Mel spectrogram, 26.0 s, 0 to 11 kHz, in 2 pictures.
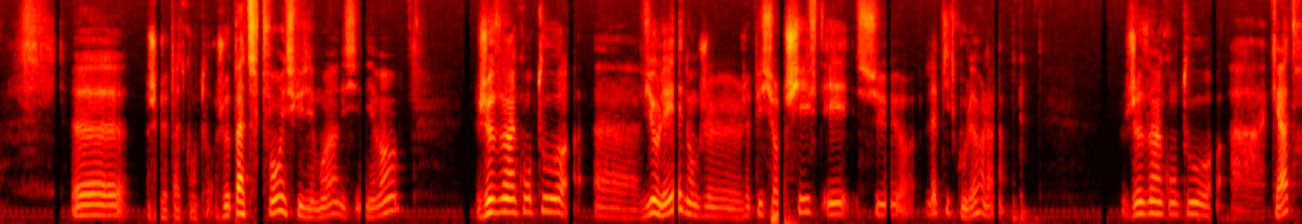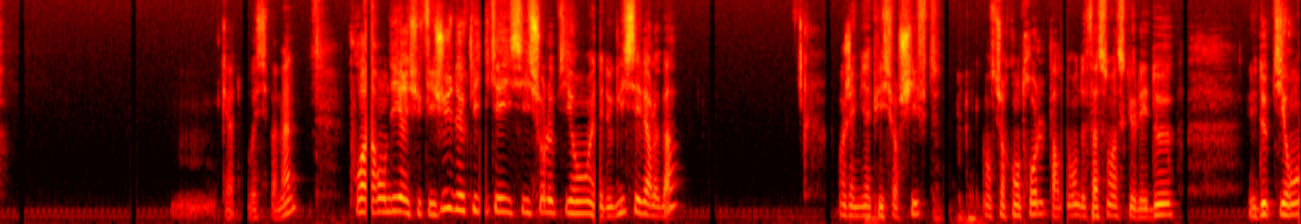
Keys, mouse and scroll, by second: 9.6 shift+click, 11.8 right click, 13.0 click, 18.8-24.1 drag.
